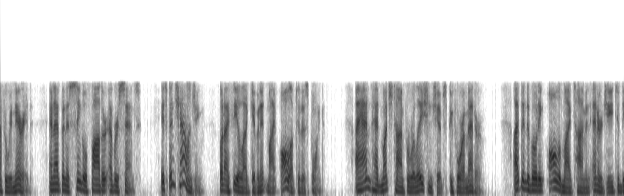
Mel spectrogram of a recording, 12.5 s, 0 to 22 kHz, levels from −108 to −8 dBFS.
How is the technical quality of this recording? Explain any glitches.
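Technical quality is poor throughout the speech. From start to finish it sounds muffled and hoarse, with smeared consonants and nothing above about 3.8 kHz. That is heavy G.723.1 codec damage: long 30 ms frames and a slowly updated voice model, pointing to a bitrate near 6.3 kbit/s, blur fast articulation and discard the upper band.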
